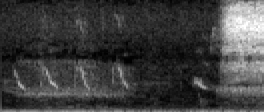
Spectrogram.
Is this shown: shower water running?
no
